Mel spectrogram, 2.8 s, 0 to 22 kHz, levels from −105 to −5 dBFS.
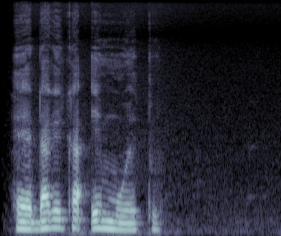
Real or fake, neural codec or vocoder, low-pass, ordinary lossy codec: real; none; none; none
